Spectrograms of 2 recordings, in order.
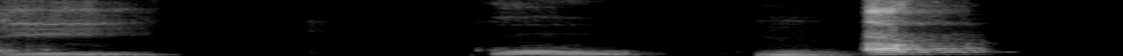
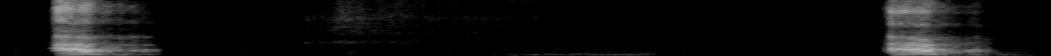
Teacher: Hams di kaf itu nampak sekali ketika dia sukun. Ketika dia tidak sukun, tidak nampak.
